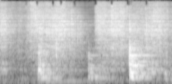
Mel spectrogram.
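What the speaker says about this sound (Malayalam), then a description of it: "അതിലേക്ക് നമുക്ക് മസാല ഇട്ട് കൊടുക്കാം" Masala spices dry-roasting in a pan for a beef roast, with three short bursts of stirring and scraping against the metal. The sounds are close and moderately loud over a quiet background.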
